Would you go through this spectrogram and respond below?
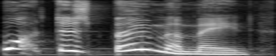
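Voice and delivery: high, puzzled mum voice. Retold or imitated. Mother reading chat aloud to son, high puzzled voice. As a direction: play his mother innocently asking. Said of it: "she's gonna go".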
